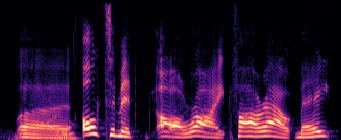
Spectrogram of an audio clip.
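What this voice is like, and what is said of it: Bad put-on Australian accent. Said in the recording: “Australian accent. ... We're so bad at these accents.”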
